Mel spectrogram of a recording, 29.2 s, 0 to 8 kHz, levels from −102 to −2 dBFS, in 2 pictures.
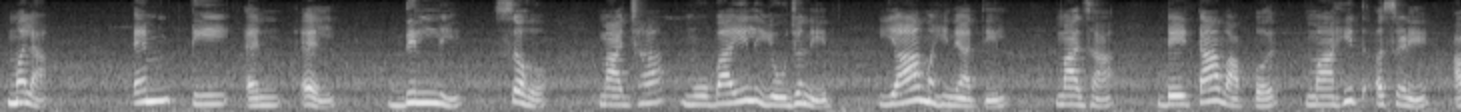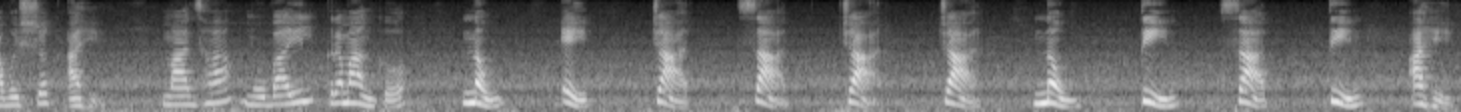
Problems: none marked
